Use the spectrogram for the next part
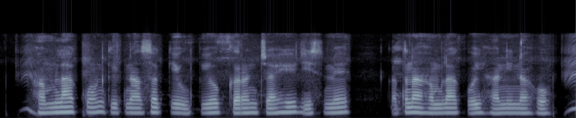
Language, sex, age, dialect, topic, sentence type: Chhattisgarhi, male, 25-30, Northern/Bhandar, agriculture, question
